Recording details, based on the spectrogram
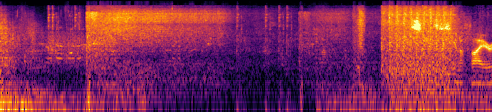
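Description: Gunfire in a Counter-Strike match on the Mirage map rattles in dense bursts from middle distance, with quieter gaps and sharp mechanical clicks between volleys.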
